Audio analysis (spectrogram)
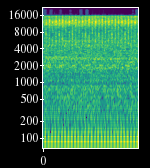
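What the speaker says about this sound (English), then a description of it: "the engine runs rough and it doesn't have a lot of power" A 2014 Chevy Cruze engine, fault traced to the PCV system, idles rough up close with a steady low pulsing rumble and a slight uneven knock throughout.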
